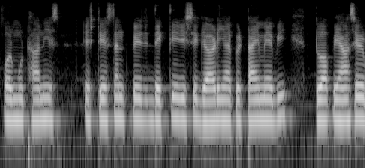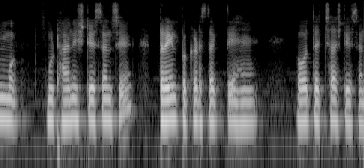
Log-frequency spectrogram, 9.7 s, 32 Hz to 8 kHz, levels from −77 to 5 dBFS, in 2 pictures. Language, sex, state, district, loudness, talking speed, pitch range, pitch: Hindi, male, Bihar, Kaimur, -19 LUFS, 175 wpm, 145-155 Hz, 150 Hz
